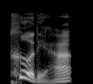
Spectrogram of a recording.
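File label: "te4 dian3", Mandarin Chinese; HSK3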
